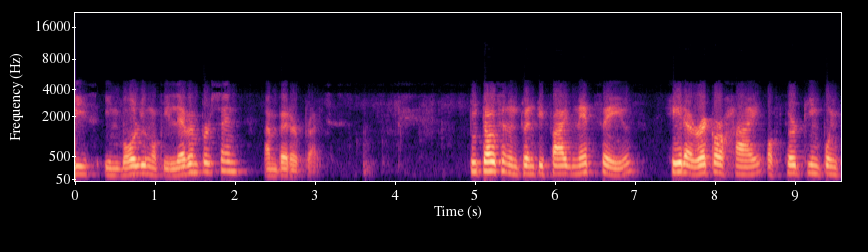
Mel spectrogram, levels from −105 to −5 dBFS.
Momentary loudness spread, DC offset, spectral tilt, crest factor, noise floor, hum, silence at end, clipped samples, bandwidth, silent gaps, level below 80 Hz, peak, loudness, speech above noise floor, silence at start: 16 LU; under 0.1%; -6.5 dB/octave; 20 dB; -65 dBFS; none; 0.05 s; under 0.1%; 4.3 kHz; none; -72 dBFS; -2 dBFS; -23 LUFS; 43 dB; 0 s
